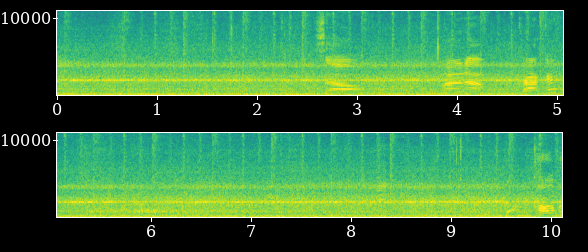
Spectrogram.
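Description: Steady low rumble inside a moving vehicle, with a thin steady whine above it. A few brief snatches of quiet talk come through about three to five seconds in.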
